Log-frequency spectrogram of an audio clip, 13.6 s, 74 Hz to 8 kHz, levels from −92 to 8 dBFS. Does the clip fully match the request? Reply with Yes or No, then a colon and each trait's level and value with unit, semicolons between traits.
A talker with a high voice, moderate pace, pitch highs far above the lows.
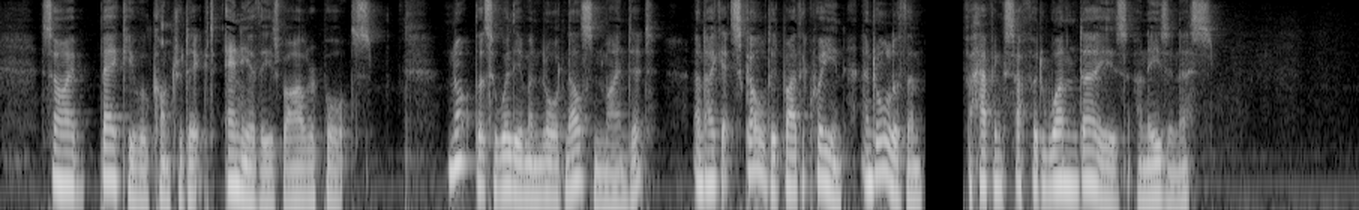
No: low, 115 Hz; average, 165 wpm; wide, 6.1 semitones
